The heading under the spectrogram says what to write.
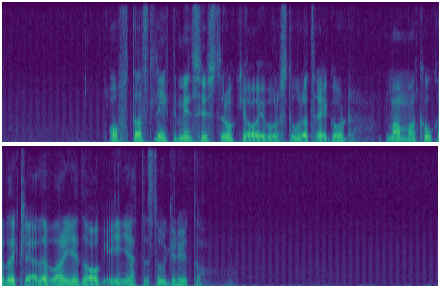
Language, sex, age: Swedish, male, 20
